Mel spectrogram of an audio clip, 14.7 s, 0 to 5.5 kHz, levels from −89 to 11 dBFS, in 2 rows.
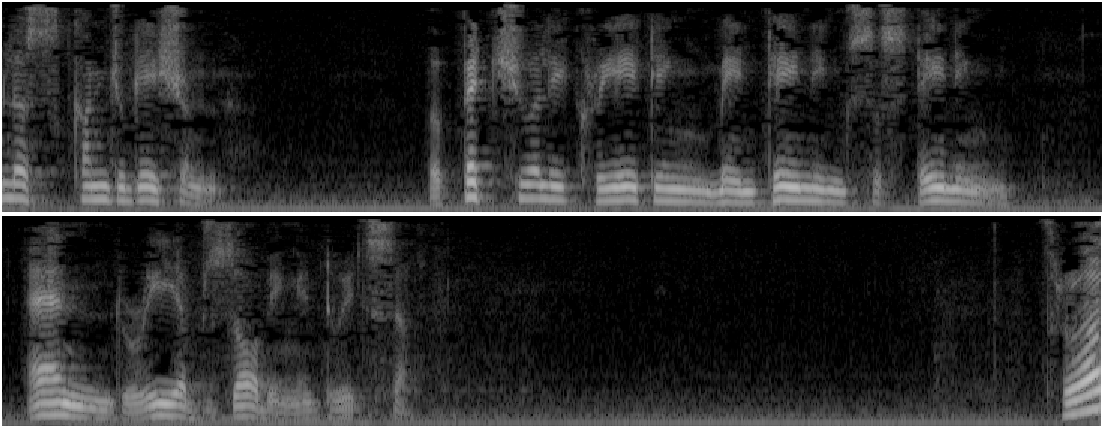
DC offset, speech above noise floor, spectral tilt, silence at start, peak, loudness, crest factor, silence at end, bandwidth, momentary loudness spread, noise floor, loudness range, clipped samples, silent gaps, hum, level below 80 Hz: under 0.1%; 24 dB; -8 dB/octave; 0 s; -8 dBFS; -29 LUFS; 22 dB; 0 s; 5.4 kHz; 16 LU; -52 dBFS; 11 LU; under 0.1%; none; none; -52 dBFS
